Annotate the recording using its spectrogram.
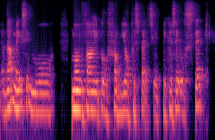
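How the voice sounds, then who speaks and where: A man's fairly high, somewhat breathy voice has a dark, mellow tone and a moderate pace. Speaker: workshop facilitator. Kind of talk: live online training session. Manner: informal, hesitant fillers.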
